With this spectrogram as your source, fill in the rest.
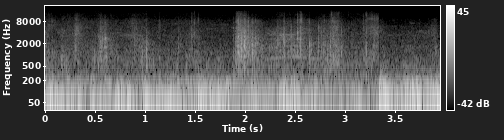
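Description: Footsteps scuff on paving stones.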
